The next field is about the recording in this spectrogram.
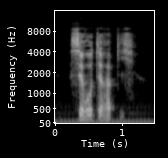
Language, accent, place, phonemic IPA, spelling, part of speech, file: French, France, Lyon, /se.ʁo.te.ʁa.pi/, sérothérapie, noun, LL-Q150 (fra)-sérothérapie.wav
- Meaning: serotherapy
